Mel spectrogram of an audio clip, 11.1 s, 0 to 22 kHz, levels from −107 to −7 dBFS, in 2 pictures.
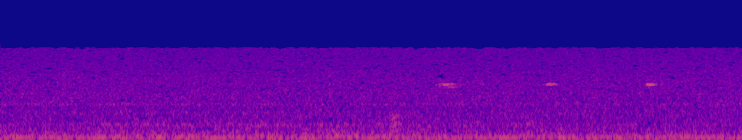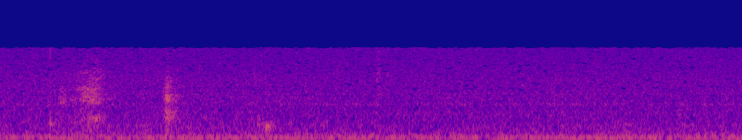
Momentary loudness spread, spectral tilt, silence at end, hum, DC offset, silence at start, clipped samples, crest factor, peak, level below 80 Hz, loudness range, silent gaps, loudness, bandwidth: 6 LU; -3 dB/octave; 0 s; none; under 0.1%; 0 s; under 0.1%; 22 dB; -40 dBFS; -66 dBFS; 3 LU; none; -63 LUFS; 6.4 kHz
